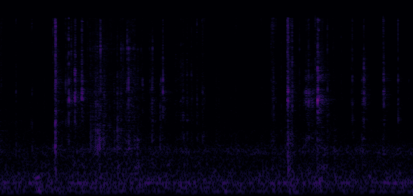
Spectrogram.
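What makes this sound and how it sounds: A solid, pale yellow rectangular bar of dry soap, held in the hand, is carved with a knife blade into crunchy, crumbly shavings. The sound is a quiet run of sharp, bright scraping crunches and crackles with very short decays, clustered in two bursts separated by a softer stretch.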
